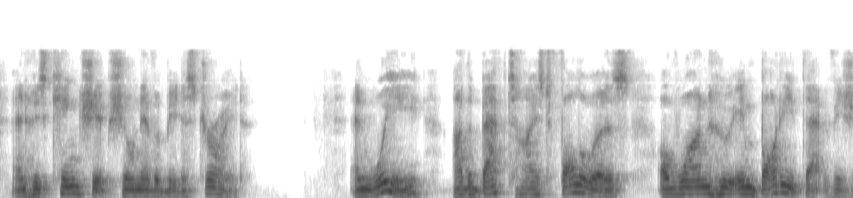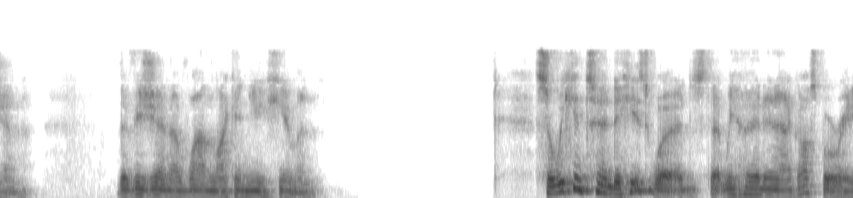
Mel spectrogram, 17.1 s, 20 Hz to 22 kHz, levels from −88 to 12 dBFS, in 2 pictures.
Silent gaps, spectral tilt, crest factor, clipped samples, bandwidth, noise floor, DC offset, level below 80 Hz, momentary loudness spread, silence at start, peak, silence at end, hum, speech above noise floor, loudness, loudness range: 2.89-3.03 s, 12.11-13.46 s; -6 dB/octave; 16 dB; under 0.1%; 8 kHz; -67 dBFS; under 0.1%; -58 dBFS; 11 LU; 0.1 s; -8 dBFS; 0 s; none; 45 dB; -23 LUFS; 6 LU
